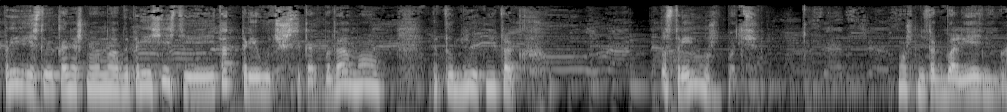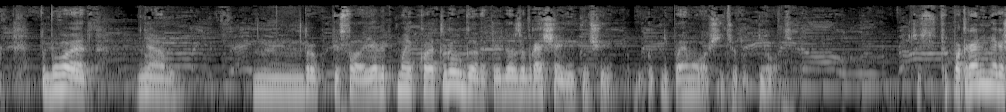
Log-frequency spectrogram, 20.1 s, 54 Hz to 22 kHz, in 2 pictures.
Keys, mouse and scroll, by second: 0.0-5.0 drag, 5.6 click, 8.9-10.6 drag, 10.6 s, 13.2-14.8 drag, 14.8 s, 16.0-20.1 drag.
